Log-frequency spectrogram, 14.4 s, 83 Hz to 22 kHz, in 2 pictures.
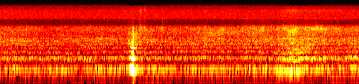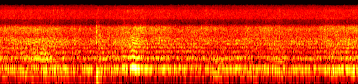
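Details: Honey bees feeding at a 3D printed tabletop feeder in a garage in Colorado during a warm January spell; a steady layered buzzing hum of many wings, with a single sharp click near the start.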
